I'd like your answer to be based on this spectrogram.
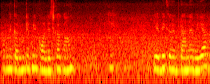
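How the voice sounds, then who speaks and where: A woman's voice: medium pitch, little pitch movement, moderate pace, echoey room. A woman in her twenties, a young mother, chatting to the camera in a casual home vlog, filmed on a handheld camera. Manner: chatty, talks straight to the camera. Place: home, kitchen and rooftop. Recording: noisy home recording.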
